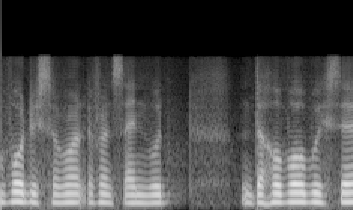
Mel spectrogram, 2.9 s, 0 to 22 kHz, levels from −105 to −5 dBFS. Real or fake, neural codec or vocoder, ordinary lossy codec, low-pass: fake; codec, 16 kHz, 0.2 kbps, FocalCodec; none; 7.2 kHz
